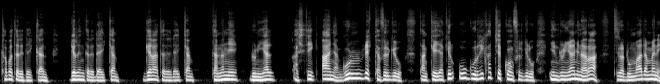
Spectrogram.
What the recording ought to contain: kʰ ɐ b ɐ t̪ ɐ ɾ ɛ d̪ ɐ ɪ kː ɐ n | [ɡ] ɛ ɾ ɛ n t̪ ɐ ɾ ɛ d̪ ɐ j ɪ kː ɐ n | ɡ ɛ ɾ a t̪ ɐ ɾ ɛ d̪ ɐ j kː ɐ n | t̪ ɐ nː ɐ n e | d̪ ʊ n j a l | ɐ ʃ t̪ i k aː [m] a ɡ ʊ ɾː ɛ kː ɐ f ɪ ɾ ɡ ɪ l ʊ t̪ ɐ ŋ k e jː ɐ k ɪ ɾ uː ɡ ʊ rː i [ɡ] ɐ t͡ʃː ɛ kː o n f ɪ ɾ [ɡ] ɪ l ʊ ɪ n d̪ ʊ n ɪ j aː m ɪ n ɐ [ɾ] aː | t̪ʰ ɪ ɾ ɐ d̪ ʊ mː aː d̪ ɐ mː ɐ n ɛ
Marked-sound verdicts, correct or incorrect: correct, incorrect, incorrect, correct, correct

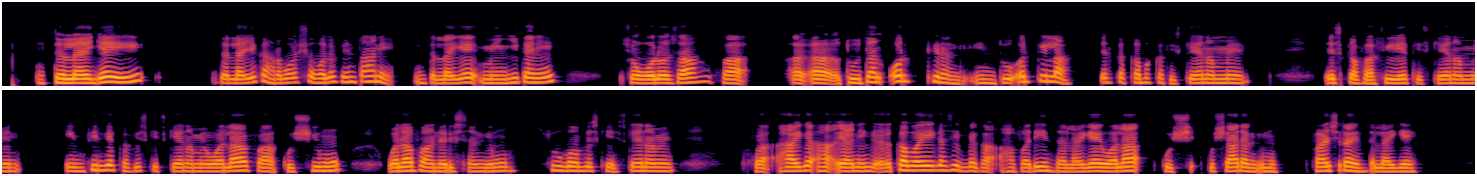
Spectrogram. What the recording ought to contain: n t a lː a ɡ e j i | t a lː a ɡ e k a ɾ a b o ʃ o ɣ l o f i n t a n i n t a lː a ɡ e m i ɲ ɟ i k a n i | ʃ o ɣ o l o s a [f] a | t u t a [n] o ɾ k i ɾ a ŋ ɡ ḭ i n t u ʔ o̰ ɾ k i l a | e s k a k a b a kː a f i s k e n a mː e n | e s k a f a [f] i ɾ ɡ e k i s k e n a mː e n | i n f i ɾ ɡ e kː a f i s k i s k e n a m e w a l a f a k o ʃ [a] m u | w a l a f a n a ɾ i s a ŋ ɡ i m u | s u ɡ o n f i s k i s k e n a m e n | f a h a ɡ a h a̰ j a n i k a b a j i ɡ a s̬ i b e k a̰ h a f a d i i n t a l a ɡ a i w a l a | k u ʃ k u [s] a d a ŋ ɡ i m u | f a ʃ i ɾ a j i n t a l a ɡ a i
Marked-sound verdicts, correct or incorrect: correct, correct, correct, incorrect, incorrect

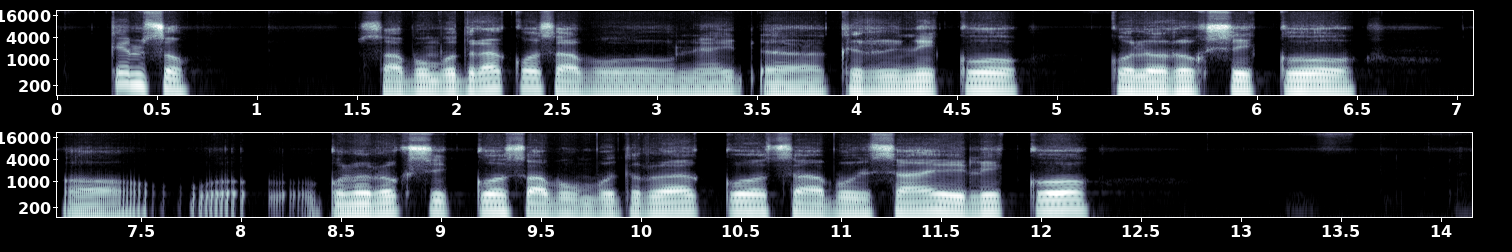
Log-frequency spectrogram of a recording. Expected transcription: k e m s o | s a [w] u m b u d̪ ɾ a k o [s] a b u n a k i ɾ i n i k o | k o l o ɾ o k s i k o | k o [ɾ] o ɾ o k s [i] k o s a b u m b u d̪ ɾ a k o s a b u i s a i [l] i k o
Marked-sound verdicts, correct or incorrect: incorrect, correct, incorrect, correct, correct

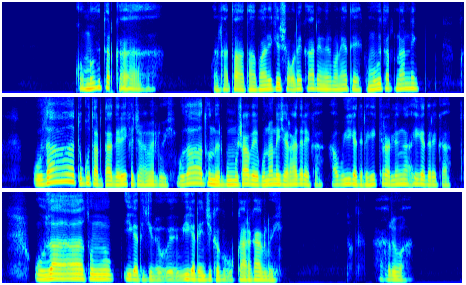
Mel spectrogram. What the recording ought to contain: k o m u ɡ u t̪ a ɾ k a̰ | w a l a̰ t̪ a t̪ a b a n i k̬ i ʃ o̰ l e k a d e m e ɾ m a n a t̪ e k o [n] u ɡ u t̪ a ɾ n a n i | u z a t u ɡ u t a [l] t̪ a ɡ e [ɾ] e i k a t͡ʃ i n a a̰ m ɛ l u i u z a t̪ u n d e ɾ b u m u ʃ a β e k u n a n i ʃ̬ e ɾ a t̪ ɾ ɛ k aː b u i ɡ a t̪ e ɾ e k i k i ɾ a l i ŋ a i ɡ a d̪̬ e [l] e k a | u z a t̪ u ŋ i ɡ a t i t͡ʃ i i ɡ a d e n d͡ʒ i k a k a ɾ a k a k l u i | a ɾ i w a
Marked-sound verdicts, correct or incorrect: incorrect, incorrect, correct, incorrect

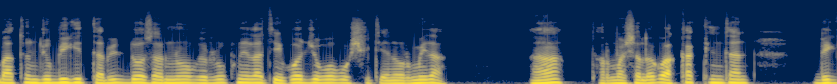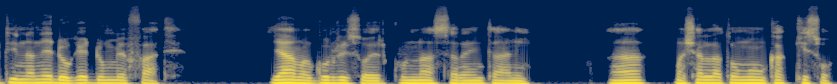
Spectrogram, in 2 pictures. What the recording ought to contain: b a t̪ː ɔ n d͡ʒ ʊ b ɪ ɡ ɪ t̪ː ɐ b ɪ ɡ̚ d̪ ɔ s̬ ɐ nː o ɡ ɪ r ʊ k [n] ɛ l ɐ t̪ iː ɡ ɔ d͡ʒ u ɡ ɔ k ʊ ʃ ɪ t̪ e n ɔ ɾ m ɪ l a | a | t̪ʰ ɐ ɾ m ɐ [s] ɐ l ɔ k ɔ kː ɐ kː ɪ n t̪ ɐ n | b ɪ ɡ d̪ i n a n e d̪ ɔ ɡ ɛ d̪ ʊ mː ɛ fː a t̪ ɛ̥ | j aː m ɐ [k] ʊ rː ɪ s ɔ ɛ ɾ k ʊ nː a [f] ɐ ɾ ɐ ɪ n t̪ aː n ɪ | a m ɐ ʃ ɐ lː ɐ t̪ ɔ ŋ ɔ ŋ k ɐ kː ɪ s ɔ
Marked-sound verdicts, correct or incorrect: correct, incorrect, incorrect, incorrect

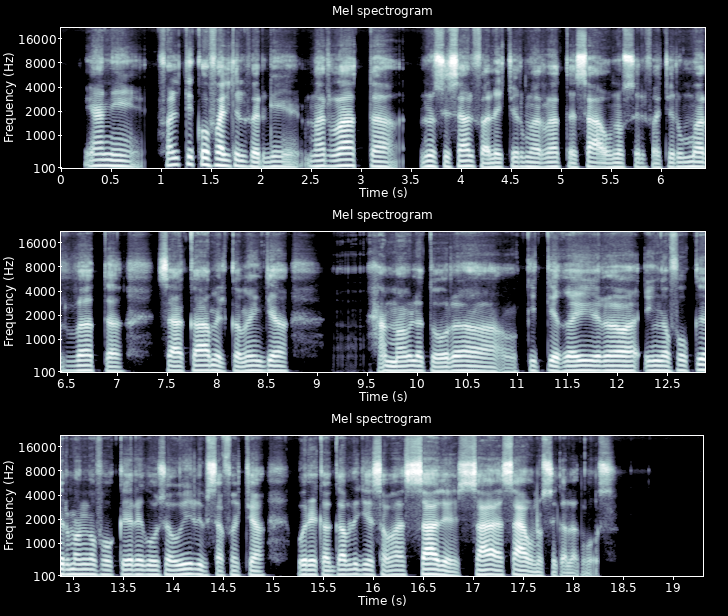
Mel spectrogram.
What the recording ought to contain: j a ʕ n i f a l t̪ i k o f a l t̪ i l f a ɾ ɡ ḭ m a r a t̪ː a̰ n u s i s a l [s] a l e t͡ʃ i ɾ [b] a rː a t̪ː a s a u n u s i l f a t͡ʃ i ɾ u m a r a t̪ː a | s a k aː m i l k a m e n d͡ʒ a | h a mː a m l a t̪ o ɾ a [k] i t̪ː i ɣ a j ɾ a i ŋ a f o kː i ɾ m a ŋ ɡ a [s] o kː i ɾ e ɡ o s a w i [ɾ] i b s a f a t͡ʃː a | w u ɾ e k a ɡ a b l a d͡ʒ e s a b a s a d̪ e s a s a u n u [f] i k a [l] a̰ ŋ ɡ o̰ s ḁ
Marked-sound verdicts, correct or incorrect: incorrect, incorrect, correct, incorrect, incorrect, incorrect, correct

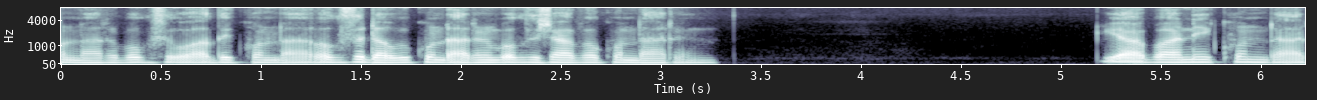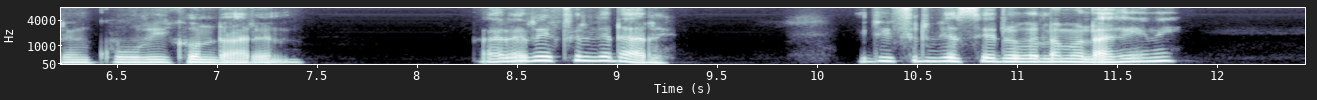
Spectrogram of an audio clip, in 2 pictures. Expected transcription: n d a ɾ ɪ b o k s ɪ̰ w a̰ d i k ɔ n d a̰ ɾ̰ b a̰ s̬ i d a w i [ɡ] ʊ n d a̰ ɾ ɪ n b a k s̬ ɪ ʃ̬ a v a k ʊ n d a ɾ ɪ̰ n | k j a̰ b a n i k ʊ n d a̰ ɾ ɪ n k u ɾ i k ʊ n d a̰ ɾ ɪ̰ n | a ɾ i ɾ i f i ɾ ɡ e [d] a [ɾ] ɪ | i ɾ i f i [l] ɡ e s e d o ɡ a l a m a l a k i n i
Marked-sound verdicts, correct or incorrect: incorrect, correct, correct, incorrect

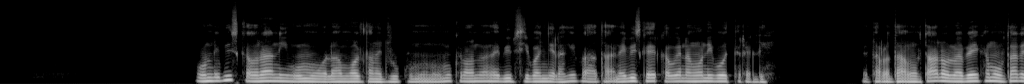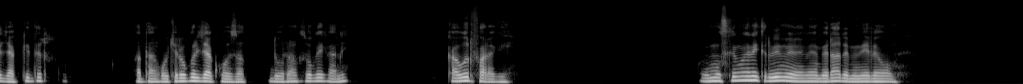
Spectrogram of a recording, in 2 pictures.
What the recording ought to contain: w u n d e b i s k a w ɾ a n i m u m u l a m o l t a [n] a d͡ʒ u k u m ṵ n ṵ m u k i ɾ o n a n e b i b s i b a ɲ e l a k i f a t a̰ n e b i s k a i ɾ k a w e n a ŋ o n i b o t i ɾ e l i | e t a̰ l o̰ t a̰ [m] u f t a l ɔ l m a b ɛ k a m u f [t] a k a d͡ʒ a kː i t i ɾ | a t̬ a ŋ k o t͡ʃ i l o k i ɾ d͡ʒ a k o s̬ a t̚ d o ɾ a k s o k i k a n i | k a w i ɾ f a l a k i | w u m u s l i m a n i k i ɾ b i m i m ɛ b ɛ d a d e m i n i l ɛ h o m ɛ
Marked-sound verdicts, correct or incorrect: correct, correct, correct

